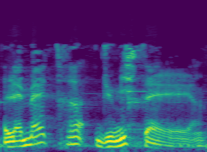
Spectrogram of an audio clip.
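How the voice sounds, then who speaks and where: A man's voice: on the low side, wildly swooping pitch, creaky. A man formally announcing the title and credits of a vintage radio drama. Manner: formal, measured presentation. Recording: dull old radio recording. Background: prominent music.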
